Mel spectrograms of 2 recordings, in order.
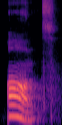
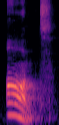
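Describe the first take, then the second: First: The vowel is a long open ah. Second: The same.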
